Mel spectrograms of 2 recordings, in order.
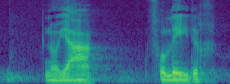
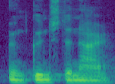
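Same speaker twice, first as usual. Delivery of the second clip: somewhat dull; 4 semitones lower, 5 dB quieter than usual. Acted. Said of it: "zei mijn vader enigszins dof".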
